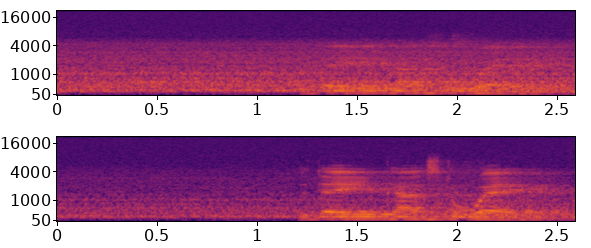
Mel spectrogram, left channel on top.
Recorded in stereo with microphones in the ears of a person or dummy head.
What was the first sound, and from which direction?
A man speaking, 70° right (ahead or behind).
